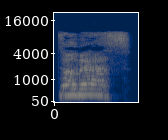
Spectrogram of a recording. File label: negative vocalization; adachi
